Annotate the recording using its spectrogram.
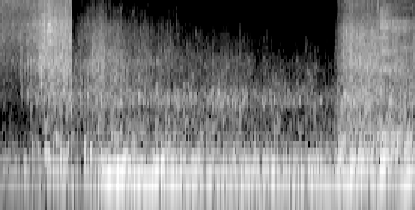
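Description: Muffled underwater rumbling and bubbling.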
